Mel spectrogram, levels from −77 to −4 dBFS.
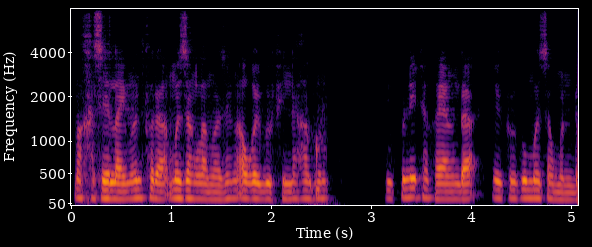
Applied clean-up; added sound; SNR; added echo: neural mask model DeepFilterNet 3.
